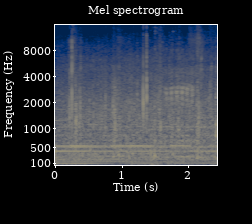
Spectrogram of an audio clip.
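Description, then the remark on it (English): Goats bleat in a drawn-out, wavering call against steady farmyard background noise on a family farm in the United States where goats and pigs are kept for the family; fairly quiet, with no one speaking. “On the left you see goats and pigs that they keep for the family.”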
